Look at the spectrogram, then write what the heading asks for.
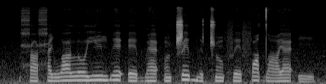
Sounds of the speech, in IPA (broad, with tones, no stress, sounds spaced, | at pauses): ħ ɒ˨ ħ i˨ w ɒ˦ l o˦ j ĩ˦ b e˦ ʔ e˨ b æ˨ ʔ õ˨ ʈ͡ʂ e˦ b i˨ ʈ͡ʂ õ˨ f e˨ f ɒ˦ dˤ e˨ j æ˦ ʔ i˨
